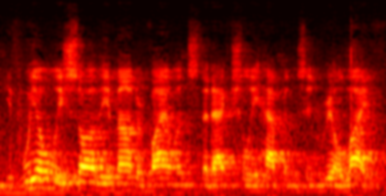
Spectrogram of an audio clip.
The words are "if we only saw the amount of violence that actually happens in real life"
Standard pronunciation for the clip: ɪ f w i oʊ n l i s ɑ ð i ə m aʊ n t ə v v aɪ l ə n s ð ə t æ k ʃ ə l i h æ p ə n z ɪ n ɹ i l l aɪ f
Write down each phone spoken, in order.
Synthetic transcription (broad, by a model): ɪ f w i oʊ n l i s ɑ ð i ə m aʊ n t ə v v aɪ l ə n s ð ə t æ k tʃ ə l i h æ p ə n z ɪ n ɹ i l l aɪ f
